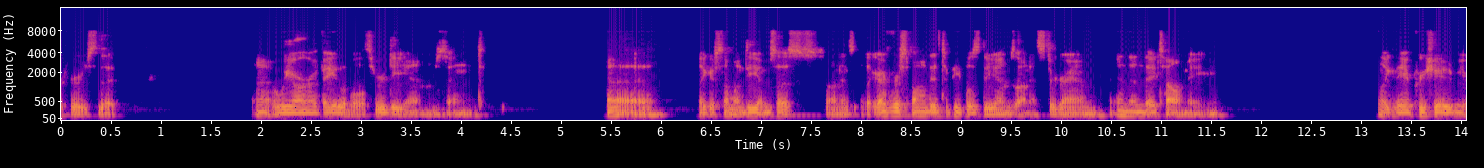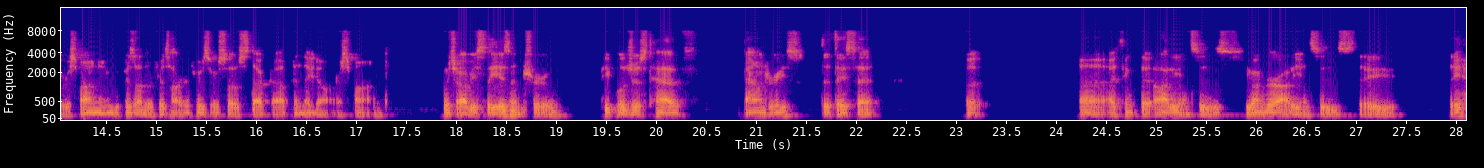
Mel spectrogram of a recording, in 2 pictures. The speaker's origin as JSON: {"language": "English", "town": "Fort Worth", "region": "Texas", "country": "United States", "tie": "born or raised there", "said": "I grew up in Fort Worth, Texas"}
